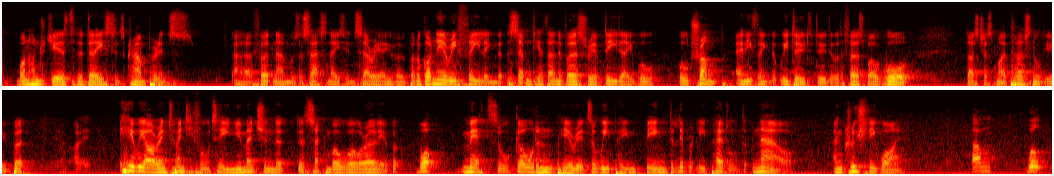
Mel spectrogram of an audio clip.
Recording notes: Recorded at Chalke Valley History Festival 2016.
